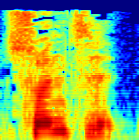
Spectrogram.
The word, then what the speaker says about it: Sun Tzu: So what this would look like is, again, Trump, it's like Sun Tzu, right? Or Sun Tzu, as it's pronounced in Chinese, the art of war.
